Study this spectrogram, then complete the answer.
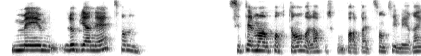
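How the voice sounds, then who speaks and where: Her pace moderate, a woman talks at a medium pitch. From Germany. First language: German (speaking French). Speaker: network marketing distributor. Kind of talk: online business presentation. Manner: hesitant, many fillers.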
